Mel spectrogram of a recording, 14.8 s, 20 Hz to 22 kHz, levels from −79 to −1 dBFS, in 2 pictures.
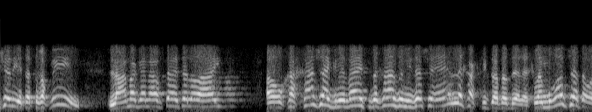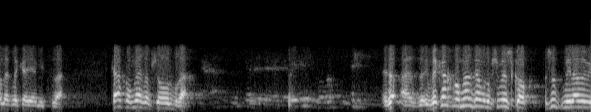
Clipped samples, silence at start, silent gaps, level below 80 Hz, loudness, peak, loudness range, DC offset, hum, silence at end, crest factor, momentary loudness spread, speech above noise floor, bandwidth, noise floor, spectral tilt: under 0.1%; 0 s; none; -62 dBFS; -20 LUFS; -2 dBFS; 5 LU; under 0.1%; none; 0 s; 18 dB; 10 LU; 31 dB; 4.5 kHz; -50 dBFS; -10 dB/octave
